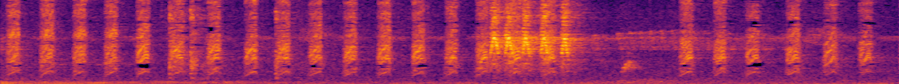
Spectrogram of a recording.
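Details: Spiderhunters, a mountain spiderhunter set against a banana spiderhunter, in a harsh, rough style: sharp, high chips repeated rapidly and evenly, with a brief denser burst of notes midway and a faint low hum beneath.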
